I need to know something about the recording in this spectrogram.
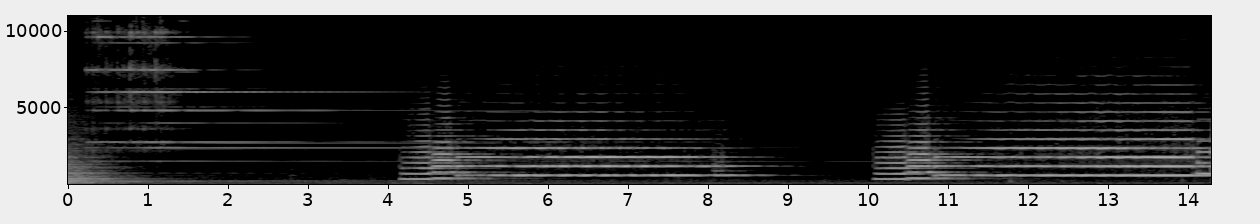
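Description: A loud wind-ensemble chord dies away with a high ringing. About four seconds in, trumpets enter one note after another to build a sustained chord, stop for about a second and a half, then repeat the same staggered entry.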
